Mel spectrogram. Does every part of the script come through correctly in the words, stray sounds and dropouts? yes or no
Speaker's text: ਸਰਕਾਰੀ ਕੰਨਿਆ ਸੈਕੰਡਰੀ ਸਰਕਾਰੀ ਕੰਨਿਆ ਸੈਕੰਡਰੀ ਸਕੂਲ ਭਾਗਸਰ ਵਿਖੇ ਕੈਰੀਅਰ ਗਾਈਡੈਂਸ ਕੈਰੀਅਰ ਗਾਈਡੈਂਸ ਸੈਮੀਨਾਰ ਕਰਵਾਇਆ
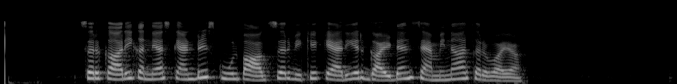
no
